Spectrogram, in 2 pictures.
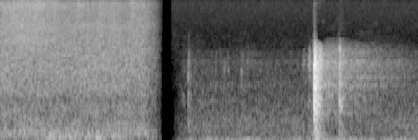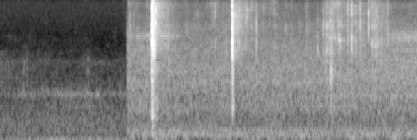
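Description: A machete chopping at a green coconut: one sharp knock a little over two seconds in, then two sharp strikes about half a second apart and a few fainter taps near the end.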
